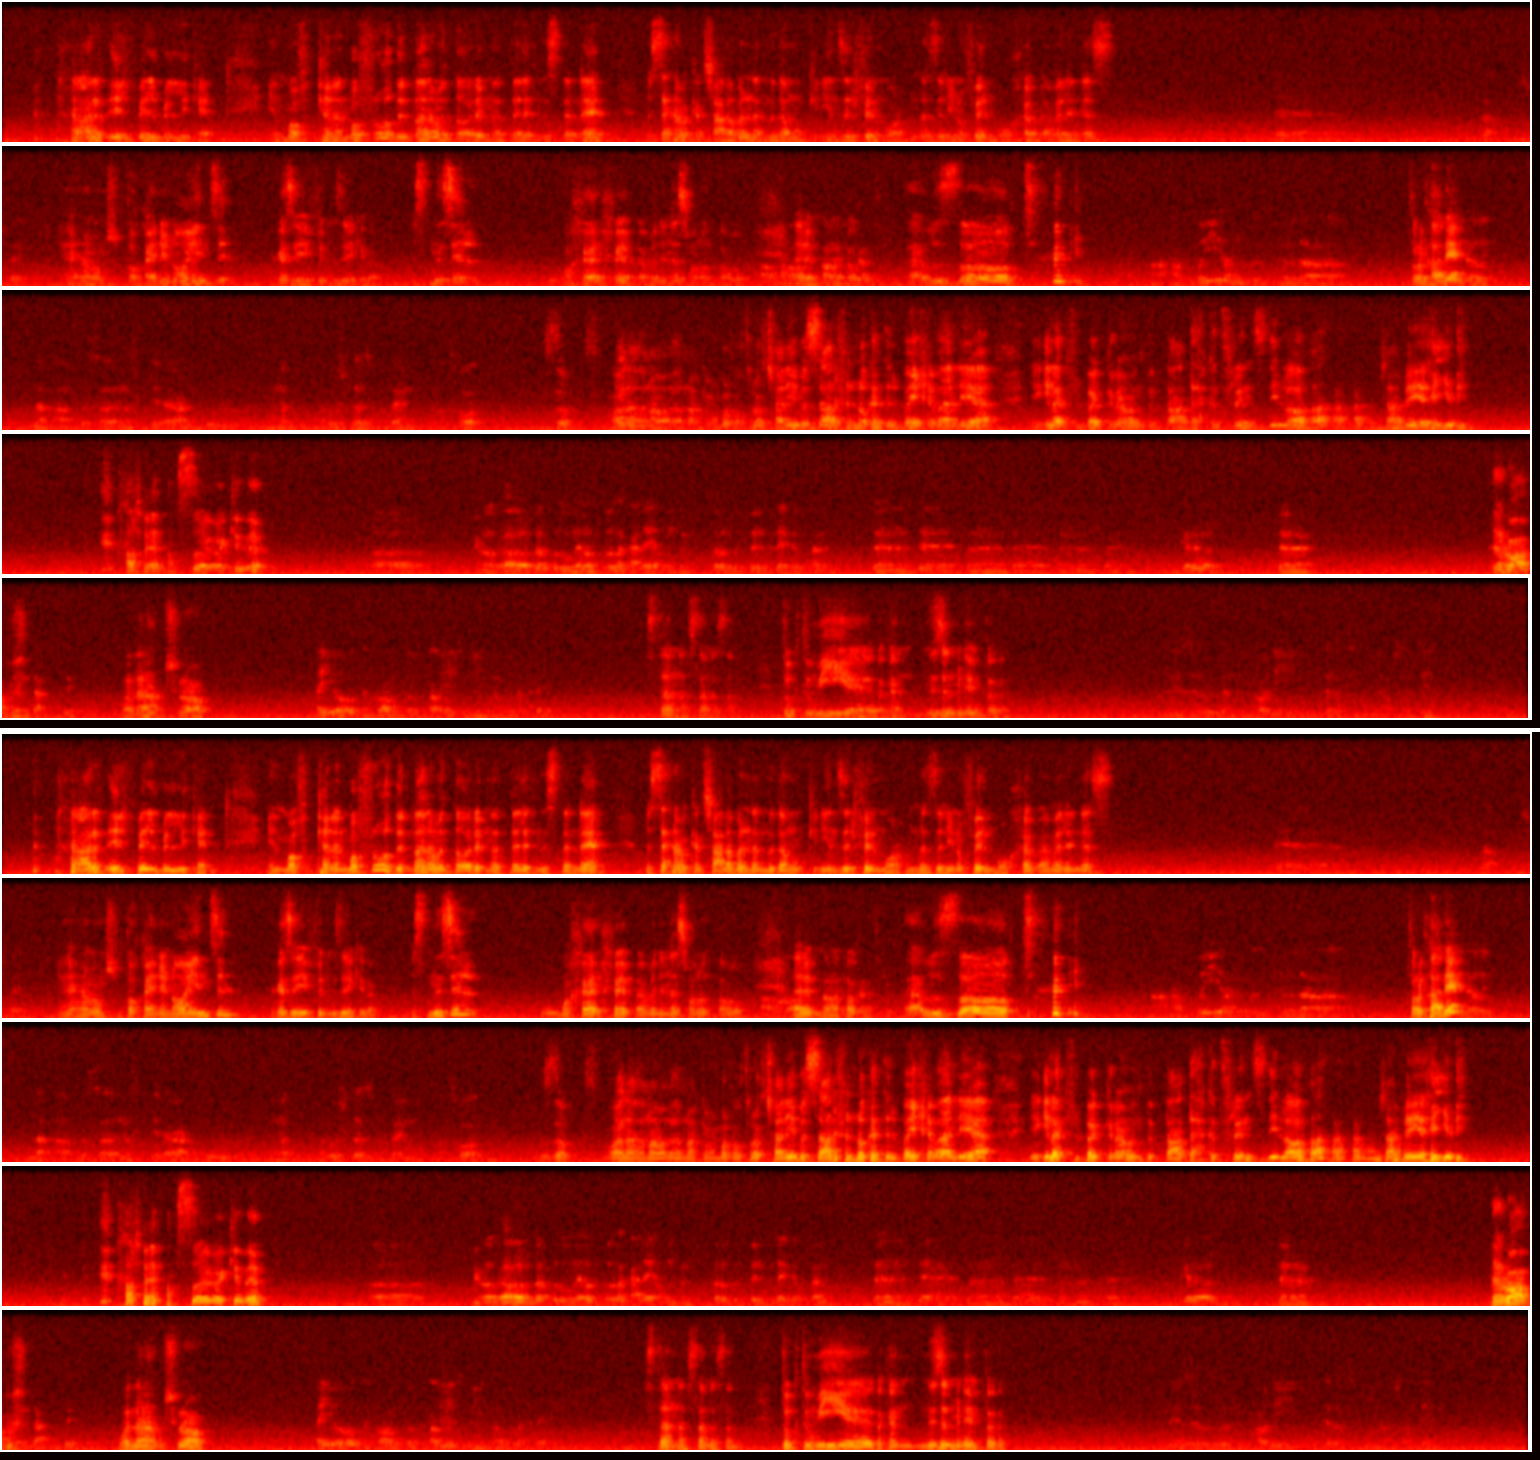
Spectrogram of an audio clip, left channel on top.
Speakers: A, on the right; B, on the left.
A: <laughs> عارف ايه الفيلم اللي كان المف... كان المفروض ان انا وانت وقريبنا التالت نستناه بس احنا ما كانش على بالنا انه ده ممكن ينزل فيلم وراح منزلينه فيلم وخاب امال الناس
B: آه لا مش فاكر
A: يعني احنا مش متوقعين ان هو ينزل حاجة زي فيلم
B: مم.
A: زي كده بس نزل وما خا- خاب امال الناس وانا وانت
B: اه
A: قريبنا
B: بتاع
A: اعتقد
B: ماينكرافت
A: اتفرجت- آه بالظبط <laughs>
B: ح- حرفيا الفيلم ده
A: اتفرجت
B: ناس
A: عليه
B: كتير قوي لا بس ناس كتير قوي قعدت تقول ان هو مل- ملهوش لازمه فاهم اطفال
A: بالظبط ولا انا انا كمان برضه ما اتفرجتش عليه بس عارف النكت البايخه بقى اللي هي يجي لك في الباك جراوند بتاع ضحكه فريندز دي اللي هو ها ها ها مش عارف هي هي دي <laughs> حرفيا على كده
B: آه انا
A: آه.
B: افتكرت الاغنيه اللي كنت لك عليها ممكن تفكرك بالفيلم اللي هي كانت بتعمل تا تا تا تا تا تا فاكرها ولا تا كانت
A: ده
B: طالعه
A: رعب
B: ترند على تيك توك
A: ولا لا مش رعب
B: ايوه هو كان رعب وكان بتاع
A: مم.
B: توك تو مي اللي انا بقول لك عليه
A: استنى استنى استنى توك تو مي ده كان نزل من امتى ده
B: نزل من حوالي ثلاث سنين او سنتين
